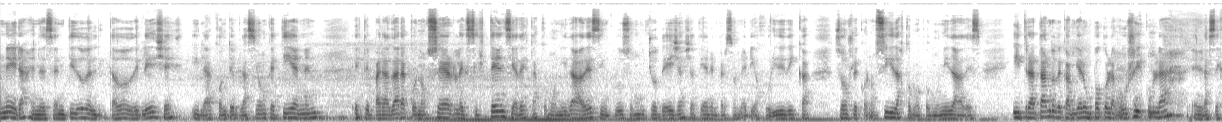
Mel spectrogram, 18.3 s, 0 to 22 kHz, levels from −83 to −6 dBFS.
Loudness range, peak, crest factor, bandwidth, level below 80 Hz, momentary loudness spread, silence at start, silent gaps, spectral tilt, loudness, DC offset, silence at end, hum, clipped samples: 5 LU; -12 dBFS; 22 dB; over 20 kHz; -56 dBFS; 10 LU; 0 s; none; -4 dB/octave; -33 LUFS; under 0.1%; 0 s; none; under 0.1%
